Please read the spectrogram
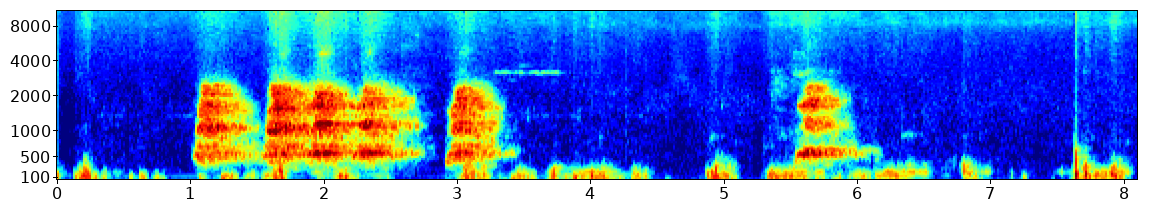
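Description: A dog barking: a quick run of about five barks, then a single bark a couple of seconds later.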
